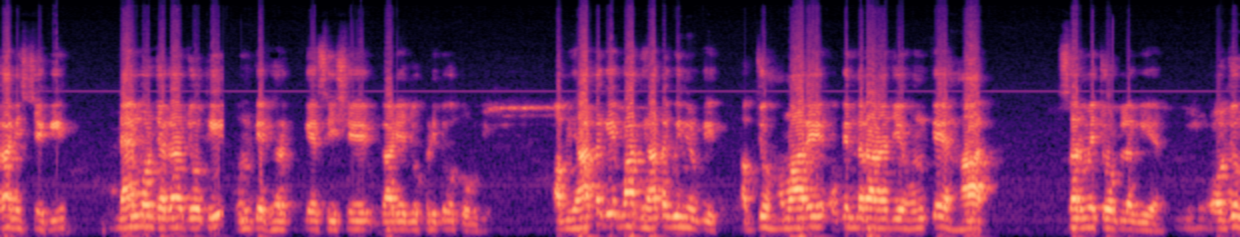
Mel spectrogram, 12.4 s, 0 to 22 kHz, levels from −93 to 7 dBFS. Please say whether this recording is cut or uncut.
cut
